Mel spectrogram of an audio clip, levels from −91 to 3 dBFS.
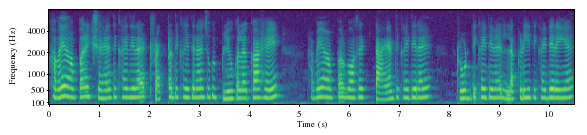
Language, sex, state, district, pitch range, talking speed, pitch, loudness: Kumaoni, male, Uttarakhand, Uttarkashi, 255-275 Hz, 230 wpm, 265 Hz, -17 LUFS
